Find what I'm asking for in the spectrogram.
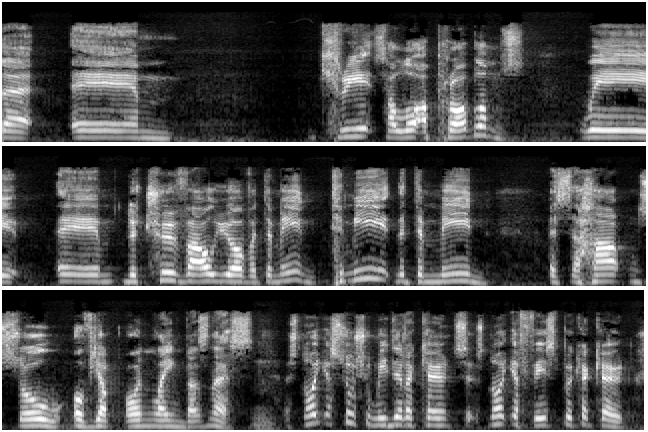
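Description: In a Glaswegian accent, a man projects a raised voice that is high-pitched, bright and sharp in tone, with fairly even intonation and a dry, close sound with no echo. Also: moderate pace. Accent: Glaswegian Scottish. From Scotland, Glasgow. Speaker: domain name investor. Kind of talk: interview. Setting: Skype call.

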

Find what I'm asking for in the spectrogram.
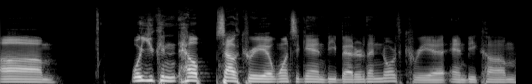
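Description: Captured on a very clean recording with a silent background, a man with a normal speaking voice speaks at a fairly slow pace and medium pitch with ordinary pitch variation. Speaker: sports show co-host. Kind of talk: casual banter.

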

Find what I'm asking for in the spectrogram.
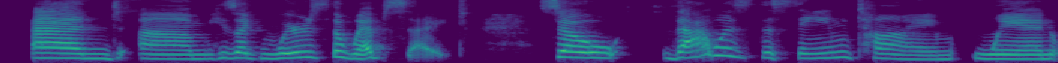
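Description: A woman speaks in an unremarkable speaking voice, fairly high in pitch with ordinary pitch variation. The recording is very clean, with a silent background. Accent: Canadian. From Canada, Montreal. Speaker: lawyer and legal tech entrepreneur. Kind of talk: interview.

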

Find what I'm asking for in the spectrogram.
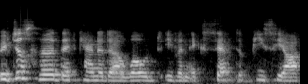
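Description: A woman speaks at a moderate pace with a South African accent. Her medium-pitched voice shows ordinary pitch variation. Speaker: human rights lawyer and activist. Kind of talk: interview.

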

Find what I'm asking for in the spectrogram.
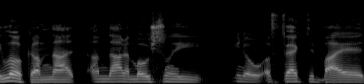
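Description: Against a quiet background, a man with a plain, everyday voice speaks at a moderate pace in a medium pitch, his intonation fairly even and the sound dry and close with no echo. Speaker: fisherman. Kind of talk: casual chat.

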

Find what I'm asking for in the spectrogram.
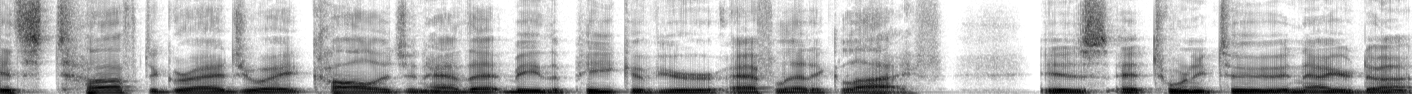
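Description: With an ordinary speaking voice, a man speaks at a fairly low pitch with ordinary pitch variation and very even loudness on a very clean recording with a silent background. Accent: American. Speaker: sports science professor, guest host. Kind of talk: casual chat.

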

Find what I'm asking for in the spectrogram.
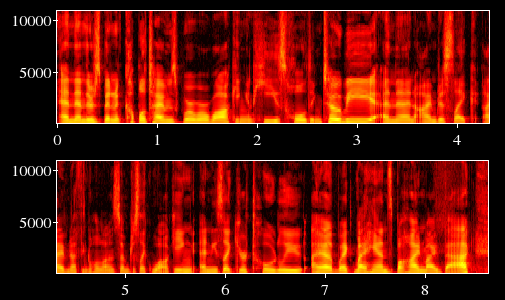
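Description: Speaking very fast with a Southern California accent, the woman hardly pauses at all. Her pitch is fairly low, and the sound is dry and close, with no echo. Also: ordinary pitch variation. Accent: general American, Southern California. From Orange County, California. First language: Mandarin. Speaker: podcast co-host. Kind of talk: casual chat.

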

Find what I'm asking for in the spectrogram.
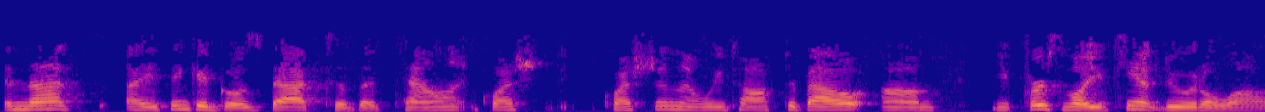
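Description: In an American accent and a normal speaking voice, a woman talks at a fairly quick pace with a medium pitch and fairly even intonation. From upstate New York. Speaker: sports sales executive. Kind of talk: interview.

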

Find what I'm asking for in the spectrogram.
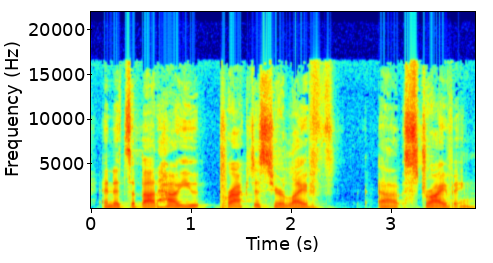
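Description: Using a fairly low pitch, a woman speaks at a fairly slow pace with vocal fry and monotone, flat intonation. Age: 40s. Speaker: documentary filmmaker. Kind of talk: panel discussion Q&A.

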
